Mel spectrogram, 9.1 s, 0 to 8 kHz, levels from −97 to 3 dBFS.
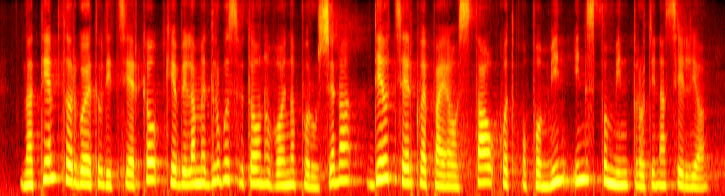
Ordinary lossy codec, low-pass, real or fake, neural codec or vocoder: none; none; fake; codec, 16 kHz, 0.8 kbps, ZipCodec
